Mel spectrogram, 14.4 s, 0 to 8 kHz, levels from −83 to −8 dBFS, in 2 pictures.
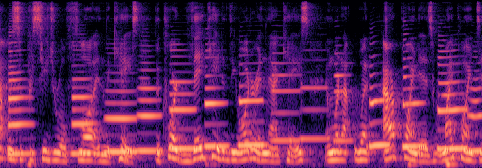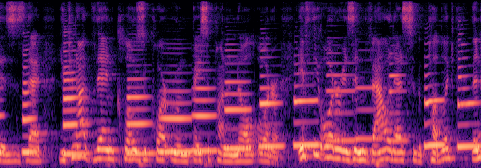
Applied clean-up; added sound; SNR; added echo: none; Wind instrument, woodwind instrument; 0 dB; reverberation time 0.4 s.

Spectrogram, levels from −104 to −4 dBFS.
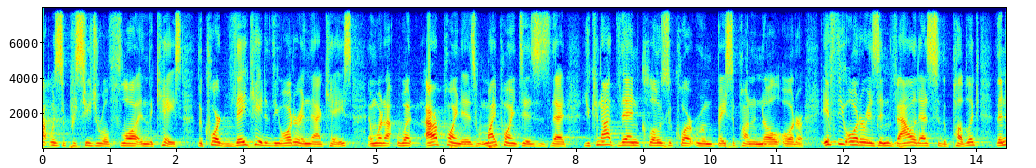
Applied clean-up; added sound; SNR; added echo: none; none; none; none.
